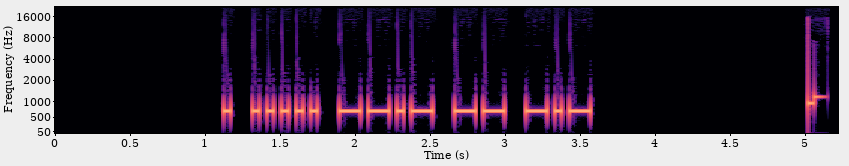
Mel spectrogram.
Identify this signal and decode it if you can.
Morse code, heard as a keyed tone, about 25 wpm, 700 Hz. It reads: E5QMK
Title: Code Groups - 5 Letter:Numbers - 25wpm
